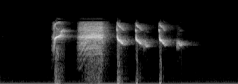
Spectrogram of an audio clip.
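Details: Green magpie (Cissa chinensis), known as engkek keling, utters a sharp falling note, a rasping harsh buzz, then three clipped high downslurred notes trailing into a softer lower tail. The background is quiet.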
